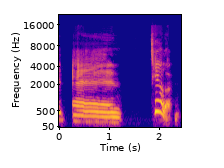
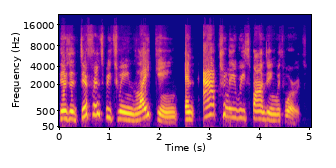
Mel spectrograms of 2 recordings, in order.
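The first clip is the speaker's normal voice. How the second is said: mocking his words; 5 semitones higher, 3 dB louder than usual. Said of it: "he says to her".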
